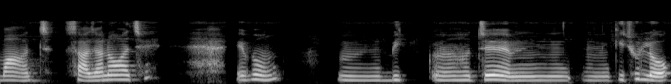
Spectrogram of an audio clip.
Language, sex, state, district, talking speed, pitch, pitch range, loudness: Bengali, female, Jharkhand, Jamtara, 105 wpm, 200 Hz, 190-220 Hz, -18 LUFS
